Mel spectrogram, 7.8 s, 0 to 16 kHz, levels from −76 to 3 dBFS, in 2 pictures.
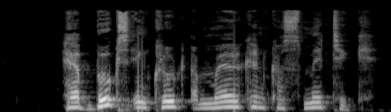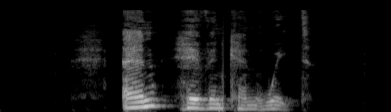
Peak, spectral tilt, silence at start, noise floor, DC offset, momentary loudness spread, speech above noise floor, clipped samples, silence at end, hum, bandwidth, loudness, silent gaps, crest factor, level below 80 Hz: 0 dBFS; -5.5 dB/octave; 0.65 s; -81 dBFS; under 0.1%; 19 LU; 60 dB; under 0.1%; 0.85 s; none; 11.5 kHz; -21 LUFS; none; 22 dB; -54 dBFS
